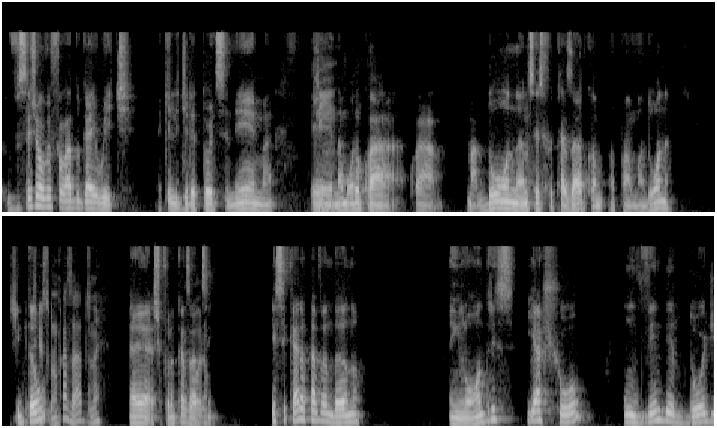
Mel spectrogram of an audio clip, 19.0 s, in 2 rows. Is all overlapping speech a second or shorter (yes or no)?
yes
